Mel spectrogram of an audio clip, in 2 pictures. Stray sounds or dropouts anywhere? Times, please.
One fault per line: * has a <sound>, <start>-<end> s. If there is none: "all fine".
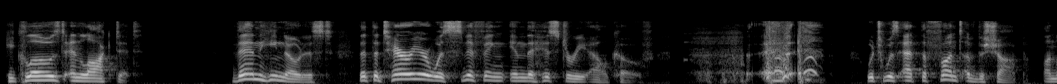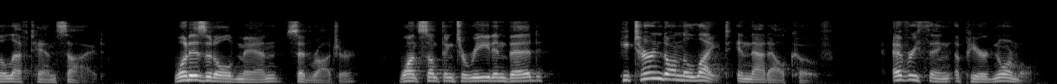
* has a cough, 6.8-8.4 s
